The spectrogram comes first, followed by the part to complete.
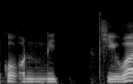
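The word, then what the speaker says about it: こんにちは: Kenapa dibacanya wa ya? H di sini awalnya adalah partikel ya. Makanya dia dibacanya konnichiwa.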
